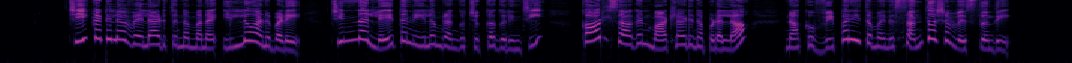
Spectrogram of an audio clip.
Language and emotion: Telugu, happy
